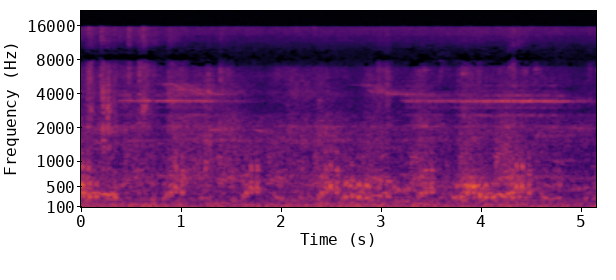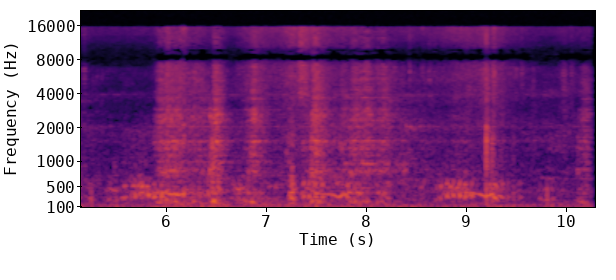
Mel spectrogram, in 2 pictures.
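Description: Domestic pigeons cooing over and over, several birds overlapping. From about six seconds in, a louder stretch of rustling and sharp clicks mixes with the coos for a couple of seconds.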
